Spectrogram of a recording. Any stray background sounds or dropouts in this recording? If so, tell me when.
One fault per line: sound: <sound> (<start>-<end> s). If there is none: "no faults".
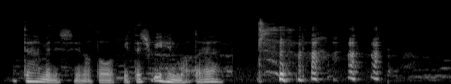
sound: laugh (2.6-3.8 s)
